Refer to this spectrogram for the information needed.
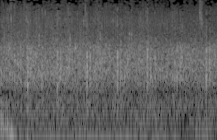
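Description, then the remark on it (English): Steady audience applause as a preacher introduces his family members, a dense wash of many hands clapping at an even, sustained level with no pauses or voices standing out, continuing throughout. “So, hey, for those of you that that just makes you sick and you're tired of clapping, let's get in the Word, okay?”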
